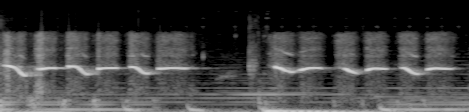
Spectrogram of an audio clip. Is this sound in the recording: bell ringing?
no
